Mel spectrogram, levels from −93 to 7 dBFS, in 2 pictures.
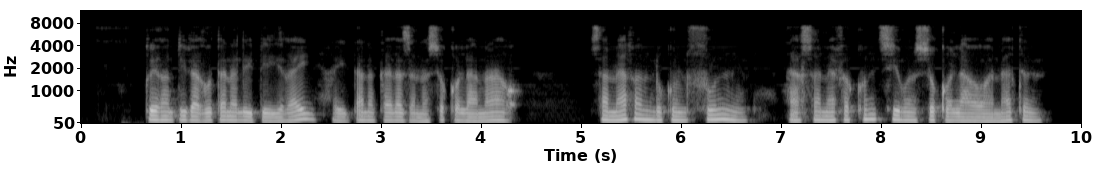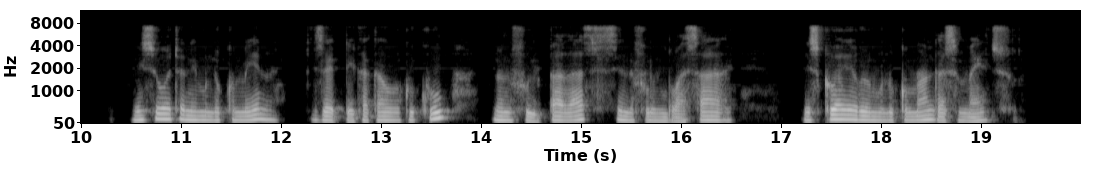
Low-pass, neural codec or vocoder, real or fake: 7.2 kHz; codec, 16 kHz, 2 kbps, FunCodec, trained on LibriTTS, 25 frames a second; fake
